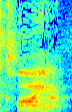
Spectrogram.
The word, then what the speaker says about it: Clia: My name is Clia, rhymes with Haya, and I'm in California, USA.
